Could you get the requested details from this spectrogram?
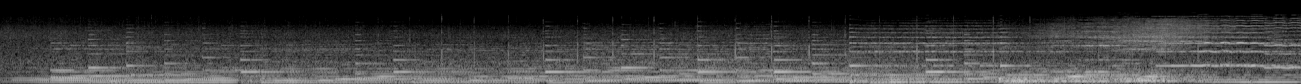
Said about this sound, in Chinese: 现在，让我们用最热烈的掌声，恭请尊敬的卢金红台长。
